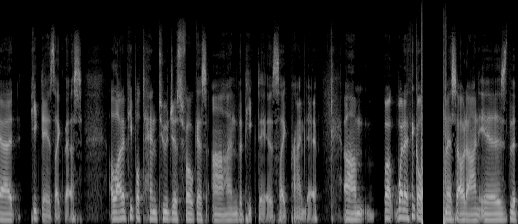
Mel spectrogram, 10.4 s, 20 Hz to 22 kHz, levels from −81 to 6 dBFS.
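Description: Right after "what I think a", at 8.42 s, the cable gets pulled and plugged in. There's a pop, then about 0.45 s of near silence, a quick 35 ms burst of 60 Hz mains buzz as the tip makes contact, and another pop as the sound returns by 8.93 s.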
